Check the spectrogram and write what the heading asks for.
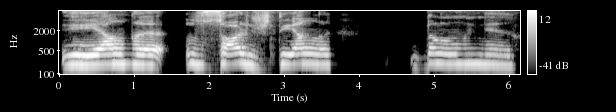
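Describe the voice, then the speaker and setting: A woman with a Porto accent speaking haltingly on a video call, restarting her words. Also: medium pitch, level tone, darkish tone. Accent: Porto Portuguese. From Portugal. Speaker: participant.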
